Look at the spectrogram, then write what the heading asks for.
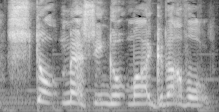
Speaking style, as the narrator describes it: he yelled

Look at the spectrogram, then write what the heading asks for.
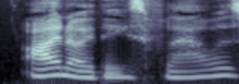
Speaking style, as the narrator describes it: Winnie said

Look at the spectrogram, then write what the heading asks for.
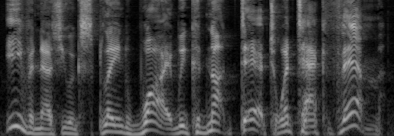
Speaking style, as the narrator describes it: Breeza growled at her mother

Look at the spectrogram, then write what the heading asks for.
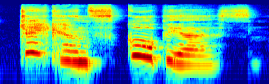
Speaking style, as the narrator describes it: her mother exclaimed, the delight in her voice

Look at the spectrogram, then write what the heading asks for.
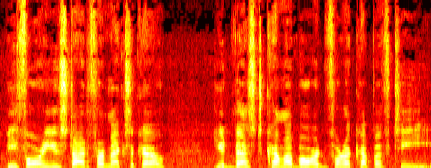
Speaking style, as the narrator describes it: he shouted

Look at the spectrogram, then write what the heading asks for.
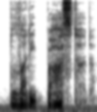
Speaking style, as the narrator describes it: Draco muttered mutinously

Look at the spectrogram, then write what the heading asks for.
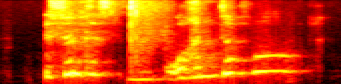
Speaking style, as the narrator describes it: I squealed like a toddler, bouncing up and down on my bed

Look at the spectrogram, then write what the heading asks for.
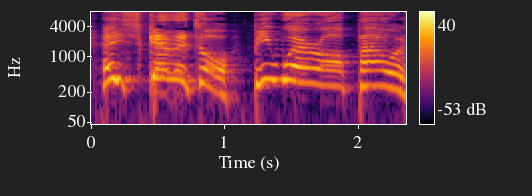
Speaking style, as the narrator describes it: screams Sky

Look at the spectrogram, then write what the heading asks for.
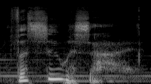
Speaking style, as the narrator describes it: The lady, acting for all the world like the consummate Southern belle, whispered

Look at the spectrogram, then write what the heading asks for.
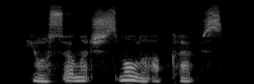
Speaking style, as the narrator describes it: Malfoy murmured

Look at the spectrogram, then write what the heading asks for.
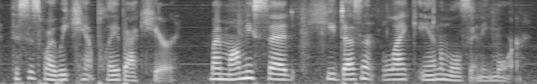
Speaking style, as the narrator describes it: She leaned in and whispered

